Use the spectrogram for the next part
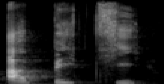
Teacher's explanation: We have the bon, that means good, bon with a nasal on, bon, and we have appétit with the e sound in the middle and a silent t at the end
